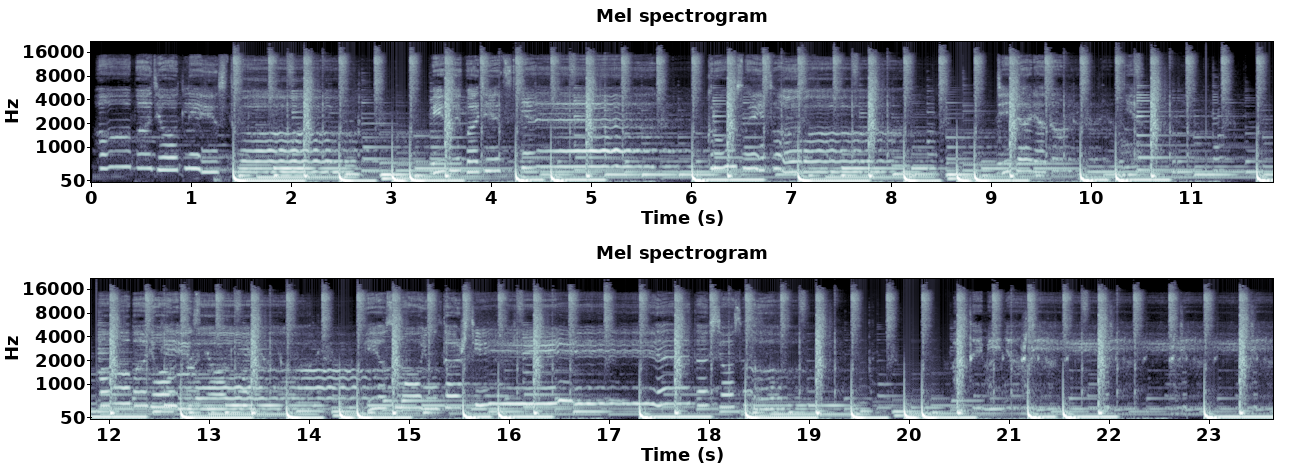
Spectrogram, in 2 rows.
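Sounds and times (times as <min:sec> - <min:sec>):
guitar remix: 0:00.0 - 0:23.6.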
